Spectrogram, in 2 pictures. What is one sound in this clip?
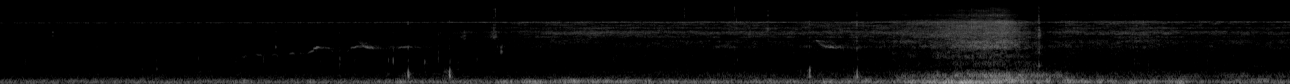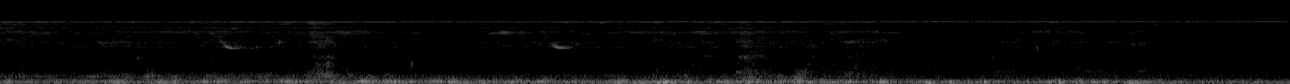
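A monkey chews and slurps on soft fruit up close.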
